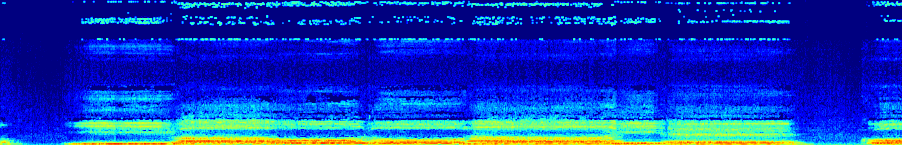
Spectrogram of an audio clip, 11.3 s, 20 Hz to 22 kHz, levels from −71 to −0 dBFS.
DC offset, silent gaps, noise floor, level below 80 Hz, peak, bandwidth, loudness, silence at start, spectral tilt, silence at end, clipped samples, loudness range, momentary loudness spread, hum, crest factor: 0.1%; none; -47 dBFS; -58 dBFS; -4 dBFS; over 20 kHz; -18 LUFS; 0 s; -5.5 dB/octave; 0 s; under 0.1%; 3 LU; 6 LU; none; 14 dB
